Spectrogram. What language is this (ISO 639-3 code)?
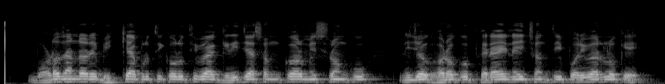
ori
